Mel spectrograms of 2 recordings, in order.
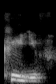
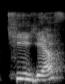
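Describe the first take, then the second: First: The name is said with its Ukrainian pronunciation. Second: The name is said with its Russian pronunciation. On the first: This is the local form of the name. The speaker calls it right. "to be correct" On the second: This is the old form borrowed from another language. The speaker calls it wrong. "but it's basically Russian"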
